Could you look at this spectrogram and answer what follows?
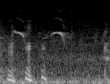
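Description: Small chicks cheep in a few quick high chirps, close by, with faint background noise.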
